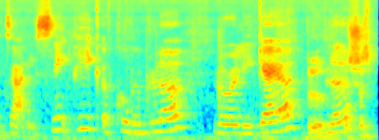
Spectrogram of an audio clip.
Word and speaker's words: Bleu: Sneak peek of Corbin Bleu, Laura Lee Gayer. Blue. It's the color. Blue. Corbin Bleu. Laura Lee Gayer. You say French. You do like a French version of Bleu. That's Bleu.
